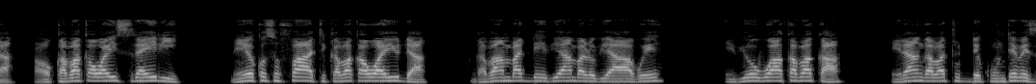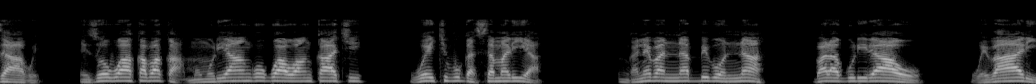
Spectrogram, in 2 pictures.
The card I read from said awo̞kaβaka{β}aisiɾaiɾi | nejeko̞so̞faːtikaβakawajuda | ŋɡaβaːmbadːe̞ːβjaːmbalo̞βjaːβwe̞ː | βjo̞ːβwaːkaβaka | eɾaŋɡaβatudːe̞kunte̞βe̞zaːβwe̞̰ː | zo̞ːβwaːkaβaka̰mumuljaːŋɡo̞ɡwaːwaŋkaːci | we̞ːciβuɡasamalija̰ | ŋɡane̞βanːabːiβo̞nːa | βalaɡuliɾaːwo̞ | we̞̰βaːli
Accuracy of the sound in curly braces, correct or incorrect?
incorrect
